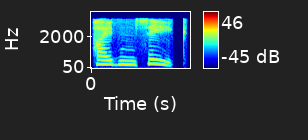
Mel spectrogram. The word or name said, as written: hide-and-seek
